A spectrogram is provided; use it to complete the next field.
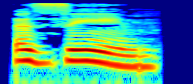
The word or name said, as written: azim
